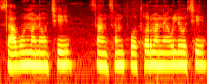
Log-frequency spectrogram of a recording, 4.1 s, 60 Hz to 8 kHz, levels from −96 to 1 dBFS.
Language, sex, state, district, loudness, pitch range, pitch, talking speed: Odia, female, Odisha, Sambalpur, -16 LUFS, 185-190 Hz, 190 Hz, 115 wpm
